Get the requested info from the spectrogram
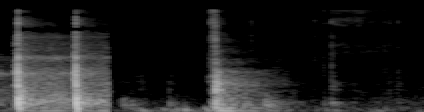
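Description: Chisel being struck to chop box-joint waste out of an oak board: three sharp knocks in quick succession within the first second or so, then a few faint taps.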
